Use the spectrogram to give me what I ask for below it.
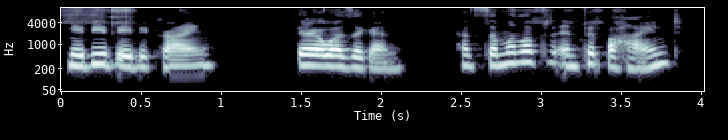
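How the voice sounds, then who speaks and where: A woman reading a novel aloud at a steady pace, unpolished, with occasional slips and restarts. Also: a little high, fairly quick, creaky, dry recording. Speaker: audiobook reader.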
